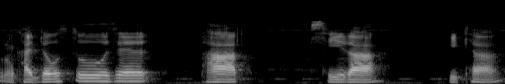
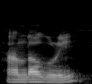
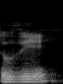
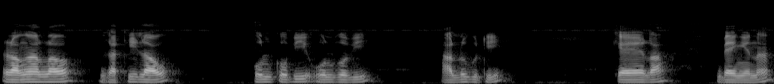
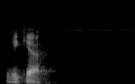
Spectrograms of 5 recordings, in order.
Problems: constant background noise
